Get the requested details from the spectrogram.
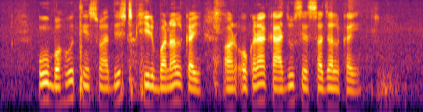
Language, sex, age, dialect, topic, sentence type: Magahi, male, 25-30, Western, agriculture, statement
